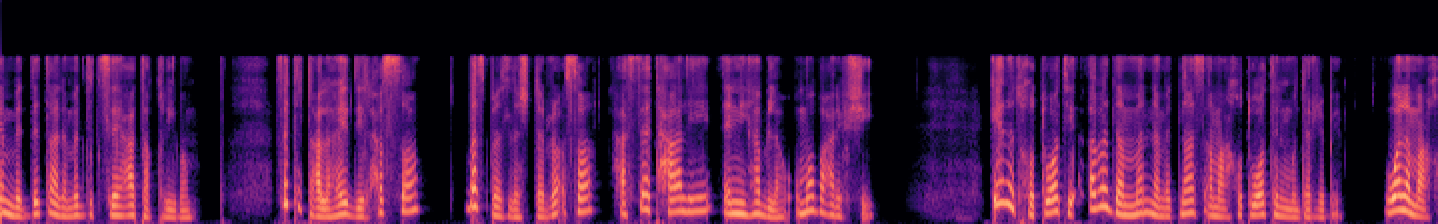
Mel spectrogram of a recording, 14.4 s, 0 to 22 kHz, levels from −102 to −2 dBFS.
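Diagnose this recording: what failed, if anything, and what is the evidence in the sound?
The codec stage failed. A low-rate transform codec, likely Nellymoser Asao, has coded the speech throughout, and the damage is plainly audible. Nothing sounds above 7.7 kHz. A rough, hissy halo and a smeared, underwater character sit over the speech because quiet bands are given no bits and replaced with noise. The density of that coarse quantisation points to a rate around 32 kbps.

Pre-echo, also from the codec, appears at 2.93 s, just before "على هيدي الحصّة". The codec spread the quantisation noise sized for a sharp onset across the whole block, so it also fills the quiet instant before the attack. A brief hiss, about 10 ms long, leads into the onset, and the attack sounds softened and smeared.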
